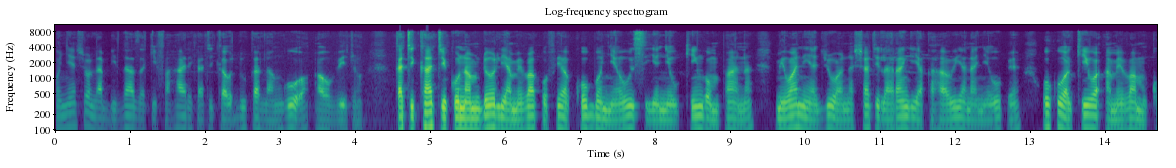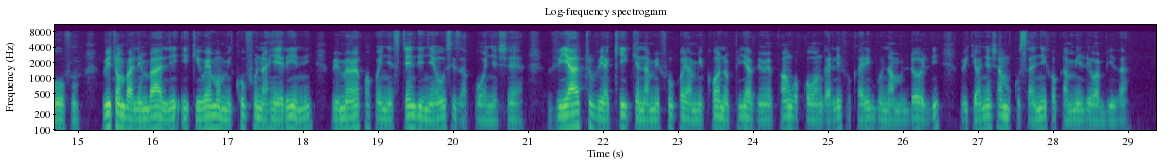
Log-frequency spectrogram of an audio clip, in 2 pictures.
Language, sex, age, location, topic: Swahili, male, 25-35, Nairobi, finance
